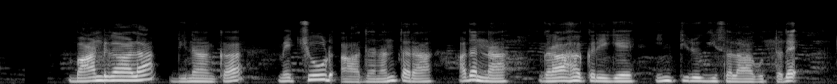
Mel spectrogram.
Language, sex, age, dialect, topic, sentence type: Kannada, male, 18-24, Mysore Kannada, banking, statement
